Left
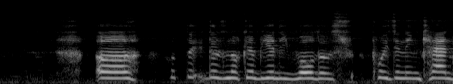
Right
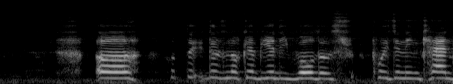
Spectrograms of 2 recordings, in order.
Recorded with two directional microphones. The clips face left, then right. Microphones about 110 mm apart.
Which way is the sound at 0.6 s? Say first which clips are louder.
Right 1 dB; 10° left (ahead or behind).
